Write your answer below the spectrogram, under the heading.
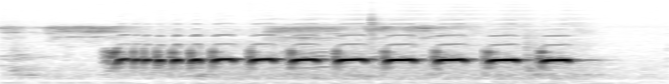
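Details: Zebra dove taken by trapping, now giving its own song: a long series of coos that quickens at first, then settles into even, clear notes about four per second, ending on a held tone, faint high whistle above.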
